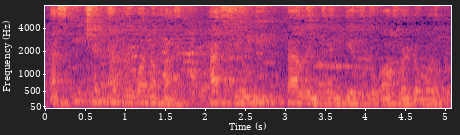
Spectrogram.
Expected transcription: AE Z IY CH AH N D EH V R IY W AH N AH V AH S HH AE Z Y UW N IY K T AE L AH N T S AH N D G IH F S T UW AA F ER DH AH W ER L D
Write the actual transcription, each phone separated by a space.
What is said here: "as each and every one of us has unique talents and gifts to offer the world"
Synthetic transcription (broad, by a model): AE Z IY CH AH N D EH V R IY W AH N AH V AH S HH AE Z Y UW N IY K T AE L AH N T AH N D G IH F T T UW AA F ER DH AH W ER L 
